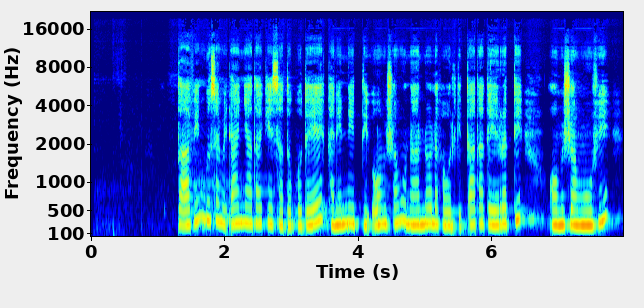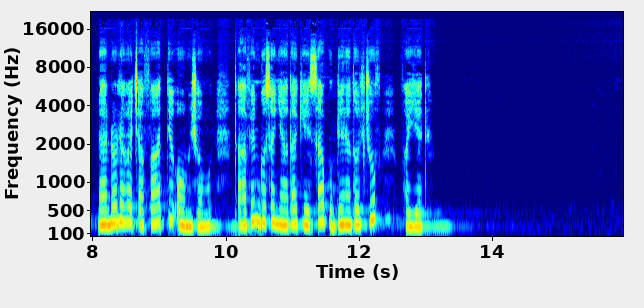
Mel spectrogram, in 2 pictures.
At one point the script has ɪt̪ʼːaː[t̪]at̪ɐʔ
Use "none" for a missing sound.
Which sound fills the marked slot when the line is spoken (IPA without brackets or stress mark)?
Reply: t̪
